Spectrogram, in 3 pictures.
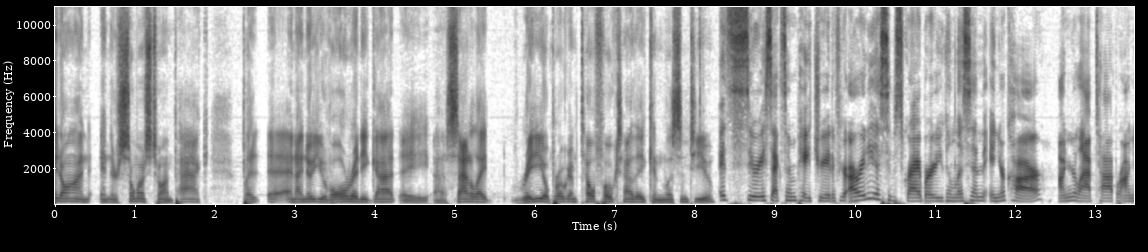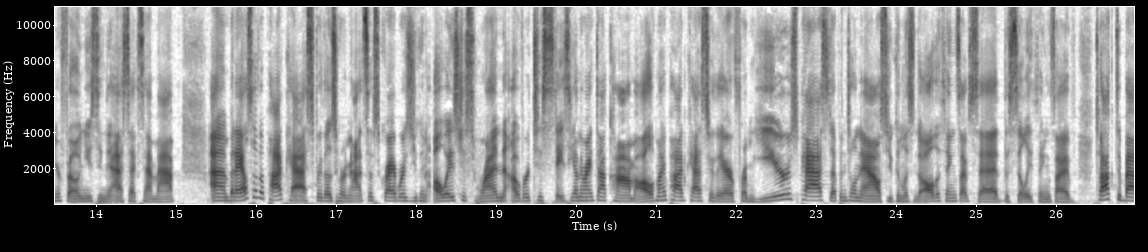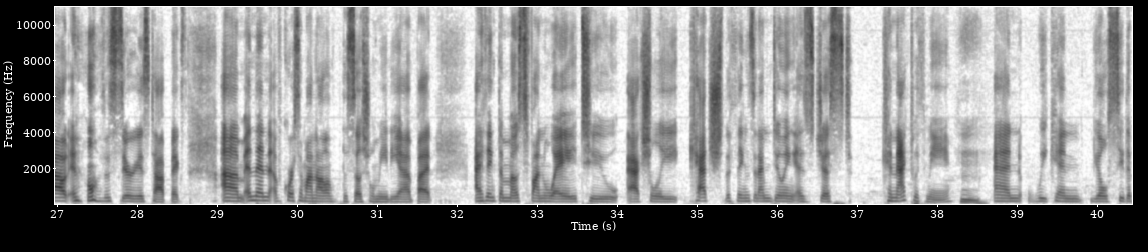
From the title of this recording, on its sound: Live from Western Conservative Summit 2022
